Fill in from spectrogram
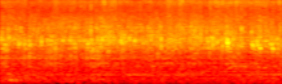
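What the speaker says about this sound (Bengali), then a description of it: "বেশ কিছুক্ষণ ধরে এটা মাছগুলোকে কিন্তু বেশ কড়া করেই আমরা ভেজে নেব।" Katla fish pieces fry in oil in a kadai, a close, steady crackling sizzle that carries on without a break and has no talk over it.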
